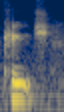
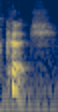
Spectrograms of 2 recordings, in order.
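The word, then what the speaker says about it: cwtch: a cuddle i can't can't believe i said cooch that's how it spelled the pronunciation of kutch yeah it's kutch that's just what cuddle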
